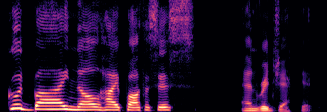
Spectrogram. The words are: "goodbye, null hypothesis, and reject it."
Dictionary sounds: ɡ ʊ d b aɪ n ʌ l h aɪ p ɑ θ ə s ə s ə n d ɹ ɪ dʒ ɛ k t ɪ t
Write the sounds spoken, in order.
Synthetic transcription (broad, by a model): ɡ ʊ d b aɪ n ʌ l h aɪ p ɑ θ ə s ə s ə n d ɹ ɪ dʒ ɛ k t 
